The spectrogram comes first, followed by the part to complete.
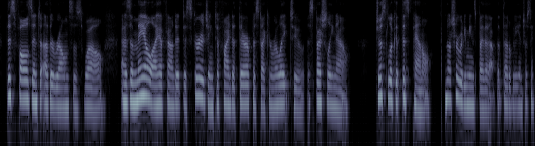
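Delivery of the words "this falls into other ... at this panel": ordinary delivery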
